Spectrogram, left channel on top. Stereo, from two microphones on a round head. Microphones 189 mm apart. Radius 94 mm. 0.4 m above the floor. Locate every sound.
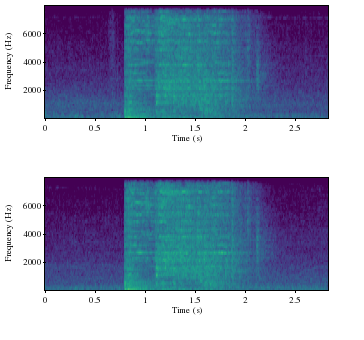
0.8 s breaking glass: 5° right (ahead or behind), 0.7 m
